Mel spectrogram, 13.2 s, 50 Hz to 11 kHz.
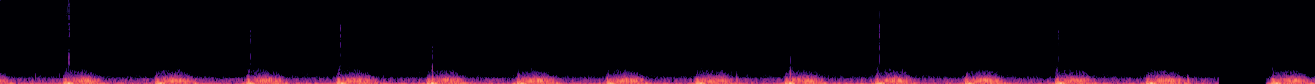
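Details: Heart sounds teaching clip: regular heartbeat near 67 a minute with a steady blowing murmur filling the space between beats; mitral regurgitation murmur.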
